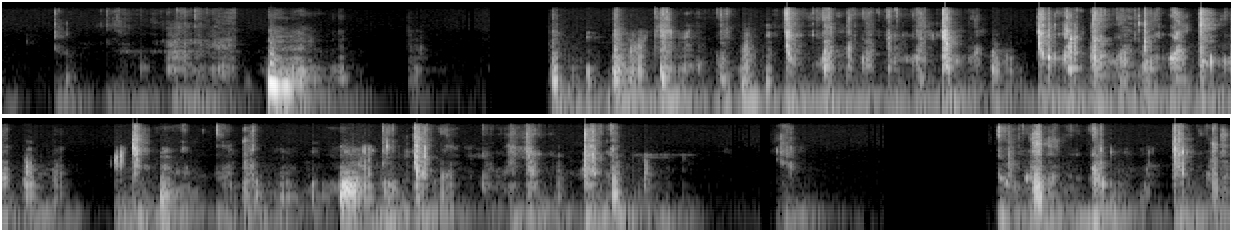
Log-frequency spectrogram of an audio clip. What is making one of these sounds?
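A young woman chews crunchy food close to a microphone.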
